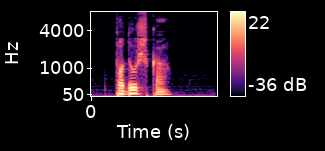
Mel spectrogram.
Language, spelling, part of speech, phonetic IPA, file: Polish, poduszka, noun, [pɔˈduʃka], Pl-poduszka.ogg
